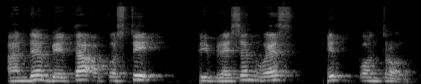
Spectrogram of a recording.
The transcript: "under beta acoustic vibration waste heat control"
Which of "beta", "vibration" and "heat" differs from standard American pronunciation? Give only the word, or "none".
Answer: vibration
